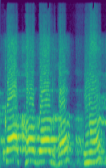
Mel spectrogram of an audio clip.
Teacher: जीभ का पिछला भाग कोमल तालु को स्पर्श करता है। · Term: कंठ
